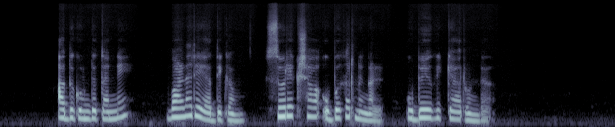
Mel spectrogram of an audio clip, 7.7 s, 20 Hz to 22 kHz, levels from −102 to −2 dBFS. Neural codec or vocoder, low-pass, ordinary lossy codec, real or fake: autoencoder, 48 kHz, 128 numbers a frame, DAC-VAE, trained on Japanese speech; 19.8 kHz; none; fake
